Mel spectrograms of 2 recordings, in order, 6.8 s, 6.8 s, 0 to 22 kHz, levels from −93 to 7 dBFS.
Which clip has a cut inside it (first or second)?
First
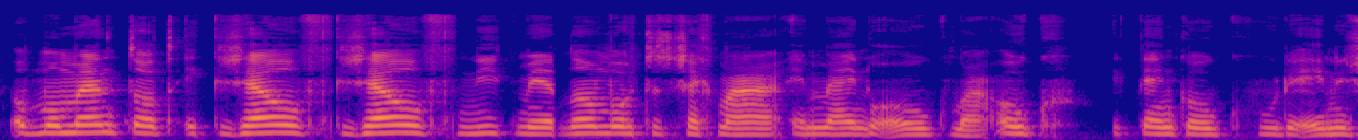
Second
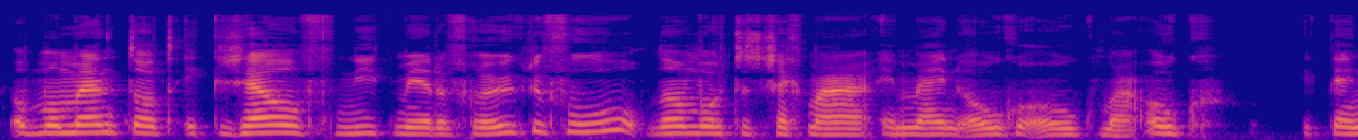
first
